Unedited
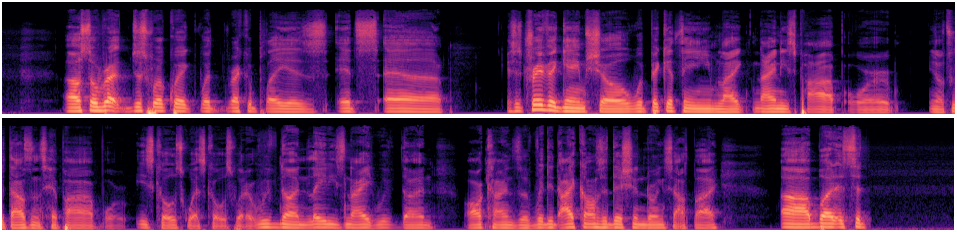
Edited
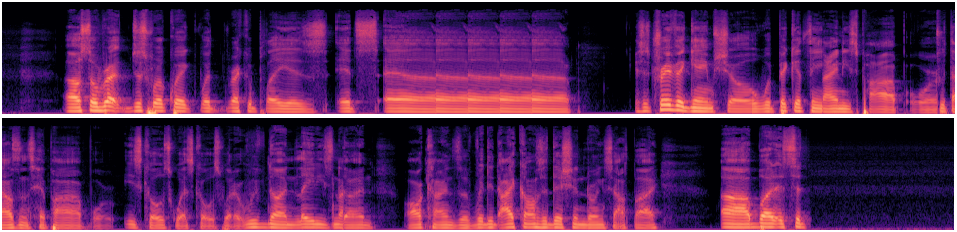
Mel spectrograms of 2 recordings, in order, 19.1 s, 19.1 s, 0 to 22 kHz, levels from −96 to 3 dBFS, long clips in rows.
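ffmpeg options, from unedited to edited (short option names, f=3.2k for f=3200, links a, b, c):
-filter_complex "[0:a]asplit=9[a][b][c][d][e][f][g][h][i];[a]atrim=end=4.342[j];[b]atrim=start=4.018:end=4.342[k];[c]atrim=start=4.018:end=4.342[l];[d]atrim=start=4.018:end=4.342[m];[e]atrim=start=4.018:end=6.22,asetpts=PTS-STARTPTS,afade=t=out:st=1.662:d=0.54:c=qua:silence=0.501187[n];[f]atrim=start=6.22:end=6.922,asetpts=PTS-STARTPTS,afade=t=in:d=0.004:c=hsin:silence=0.501187[o];[g]atrim=start=7.578:end=8.732[p];[h]atrim=start=9.468:end=13.062[q];[i]atrim=start=13.538[r];[j][k]acrossfade=d=0.004:c1=hsin:c2=hsin[s];[s][l]acrossfade=d=0.004:c1=hsin:c2=hsin[t];[t][m]acrossfade=d=0.004:c1=hsin:c2=hsin[u];[n][o]concat=n=2:v=0:a=1[v];[u][v]acrossfade=d=0.004:c1=hsin:c2=hsin[w];[w][p]acrossfade=d=0.004:c1=hsin:c2=hsin[x];[x][q]acrossfade=d=0.004:c1=hsin:c2=hsin[y];[y][r]acrossfade=d=0.004:c1=hsin:c2=hsin"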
